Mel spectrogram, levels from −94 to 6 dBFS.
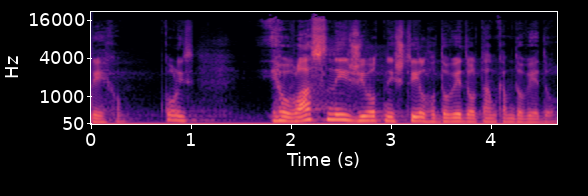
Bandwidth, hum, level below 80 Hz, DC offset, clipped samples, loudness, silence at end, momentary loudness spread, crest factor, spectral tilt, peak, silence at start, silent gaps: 18 kHz; none; -64 dBFS; 2%; under 0.1%; -26 LUFS; 0 s; 13 LU; 20 dB; -5 dB/octave; -8 dBFS; 0 s; none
